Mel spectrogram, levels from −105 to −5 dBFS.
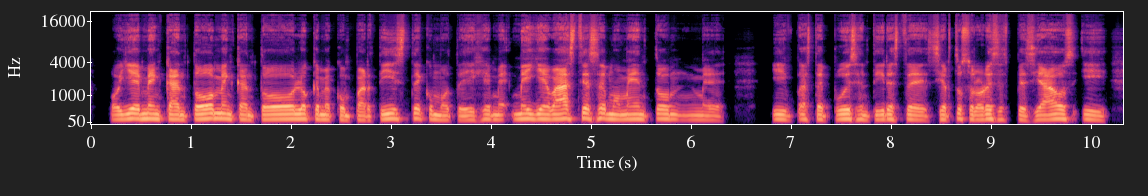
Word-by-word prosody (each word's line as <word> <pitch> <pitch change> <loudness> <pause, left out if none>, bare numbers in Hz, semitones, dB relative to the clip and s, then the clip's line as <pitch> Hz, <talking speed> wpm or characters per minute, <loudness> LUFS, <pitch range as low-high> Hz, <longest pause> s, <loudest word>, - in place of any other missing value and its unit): Oye, 125 +4 +2
me 140 +1 +3
encantó, 130 +1 +3
me 145 -1 +2
encantó 130 +1 +2
lo 135 0 +1
que 130 - -1
me 120 -1 -1
compartiste, 130 +6 -2
como 115 -4 -3
te 105 - -8
dije, 110 +4 -4
me 120 -1 -4
me 135 +1 +1
llevaste 135 +2 +4
a - - +4
ese 145 +2 +1
momento, 130 +1 -1
me 110 -4 -7 0.4
y 125 -4 -3
hasta 125 -1 -3
pude 130 +2 0
sentir, 125 0 -2
este, 115 -3 -1
ciertos 130 +4 -2
olores 125 +1 0
especiados 120 +4 0
y 115 -5 -5
125 Hz, 165 wpm, -24 LUFS, 115-135 Hz, 0.4 s, llevaste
